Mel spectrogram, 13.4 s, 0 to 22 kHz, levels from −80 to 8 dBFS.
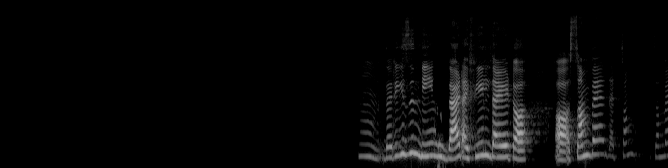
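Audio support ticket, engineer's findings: Zipper noise, 7.34–8.34 s and 11.68–12.10 s (after "feel that uh uh"). Gain ramps, up about 15 dB then down about 20 dB, stepped around 40 times a second without smoothing. Each step clicks, giving a ticking buzz. Probable component: per-buffer gain stage.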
